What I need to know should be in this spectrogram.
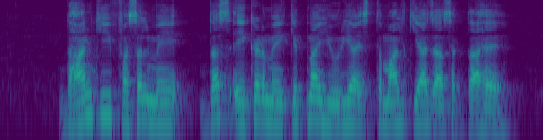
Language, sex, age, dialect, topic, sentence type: Hindi, male, 18-24, Garhwali, agriculture, question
